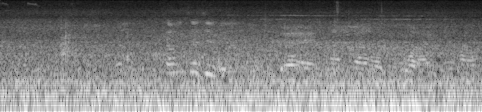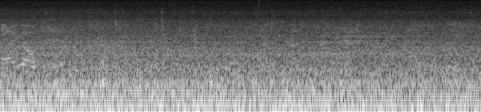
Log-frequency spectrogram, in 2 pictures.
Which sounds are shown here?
person or small group talking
